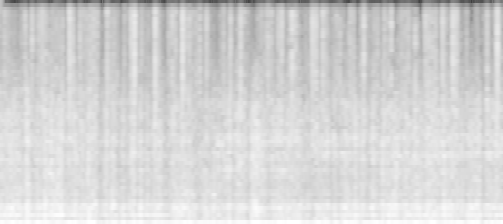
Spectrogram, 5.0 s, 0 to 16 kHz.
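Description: Suzuki GSR400M motorcycle's inline-four engine running at a steady highway cruising speed, its pitch holding level throughout.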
